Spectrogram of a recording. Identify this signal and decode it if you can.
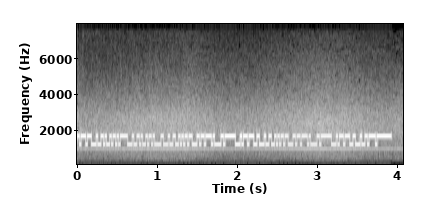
RTTY (50 baud, 450 Hz shift), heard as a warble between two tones, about 1440 Hz centre, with radio static and a steady whistle near 960 Hz. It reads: … DX DE RA3HU RA3HU K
